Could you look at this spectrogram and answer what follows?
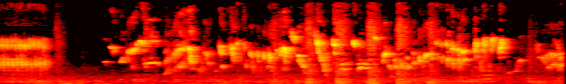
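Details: Canary song from a male stimulating a female to mate: a short high trill, a brief pause, then dense, rapid warbles, chips and rolling trills continuing steadily over faint background hiss.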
